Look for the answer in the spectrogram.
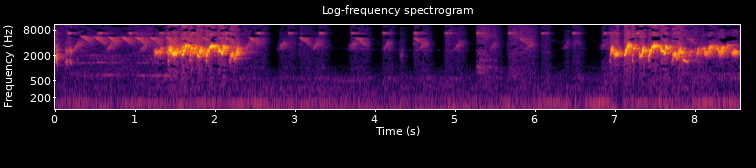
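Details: Red-whiskered bulbul singing during fighting at a trap, two loud chattering, warbled bursts about five seconds apart, with faint quick descending chirps and soft ticking in between.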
